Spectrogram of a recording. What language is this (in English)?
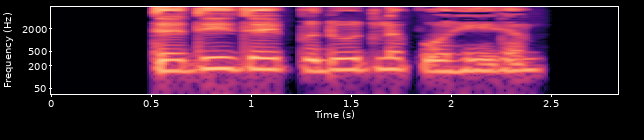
Pashto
